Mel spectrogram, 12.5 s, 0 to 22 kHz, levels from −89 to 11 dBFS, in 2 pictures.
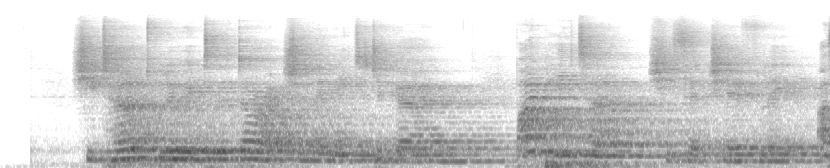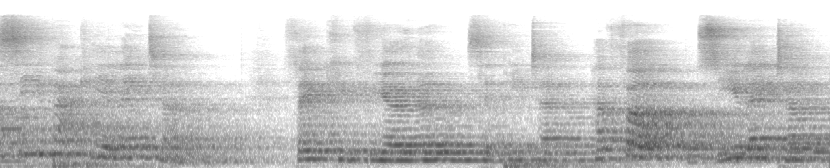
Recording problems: room echo; strong; dies away in 1.9 s
off-mic speech; far

